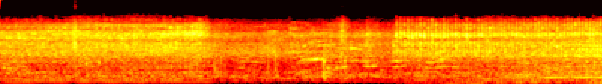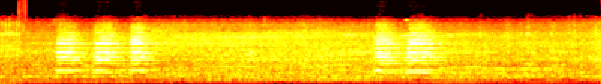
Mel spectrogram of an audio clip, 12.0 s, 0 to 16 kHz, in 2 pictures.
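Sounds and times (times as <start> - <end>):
traffic hum: 0.0 - 12.0
vehicle horn honking: 6.5 - 7.8, 9.7 - 10.6.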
